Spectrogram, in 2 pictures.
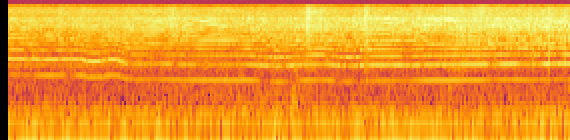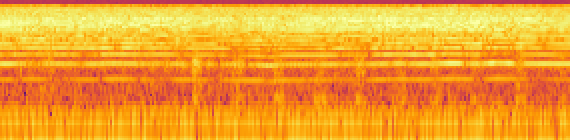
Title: Klargester making a whining noise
